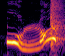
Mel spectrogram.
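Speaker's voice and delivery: high, loud "Oh Lord!"; exasperated cry. Retold or imitated. Reacting to the report, a loud dismayed "Oh Lord!". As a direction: throw up your hands in dismay. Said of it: "I was like".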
